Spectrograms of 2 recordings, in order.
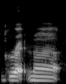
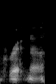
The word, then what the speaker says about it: Gretna: high school band in Gretna Virginia I think it's pronounced Greta it's so the it's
